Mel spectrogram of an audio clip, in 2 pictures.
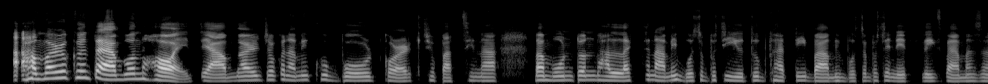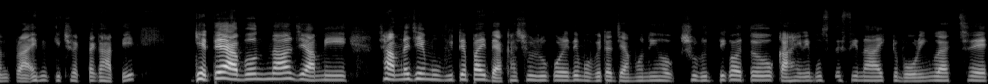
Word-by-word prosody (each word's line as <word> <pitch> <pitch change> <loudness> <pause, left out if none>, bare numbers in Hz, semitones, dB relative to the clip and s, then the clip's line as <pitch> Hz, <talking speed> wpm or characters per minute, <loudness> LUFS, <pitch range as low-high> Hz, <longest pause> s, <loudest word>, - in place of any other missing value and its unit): আ - - +10 0.2
আমারও 275 +4 +5
কিন্তু 310 -2 0 0.2
এমন 245 +3 +2 0.2
হয় 185 -9 +9 0.2
যে 180 - -4 0.2
আমার 185 +5 -1 0.2
যখন 210 +2 -6
আমি 205 - -7
খুব 220 -2 -7
বোরড 180 0 -4
করার 160 -3 -2
কিছু 195 - -14
পাচ্ছি 155 +4 -8
না - - -4 0.5
বা 200 - +4
মন 195 +1 -3
টন 205 0 -1
ভাল 185 -2 -2
লাগছে 180 +4 -5
না। - - 0
আমি 195 +4 -5
বসে 170 +4 -8
বসে 200 +1 -12
YouTube 175 +1 -9
ঘাঁটি 180 +1 -8 0.2
বা 165 - +1
আমি 160 - -10
বসে, 155 +2 -12
বসে 180 +1 -10
Netflix 155 +1 -8
বা - - -3
Amazon 155 0 -10
Prime 180 +7 -2
কিছু 185 0 -11
একটা 185 - -8
ঘাঁটি। 160 +3 -6 0.7
ঘেঁটে 260 +2 +7 0.2
এমন 240 +3 -1
না 255 - +4 0.2
যে 240 - 0
আমি 210 +1 -7 0.5
সামনে 235 0 +4
যে - - +4
মুভিটা 215 +2 -4
পাই 225 -1 +5
দেখা 190 +6 -2
শুরু 200 -2 -5
করে 195 -1 -2
দেই। 205 - -4
মুভিটা 180 +2 -6
যেমনই 175 +2 -7
হোক 170 - -9
শুরুর 190 -3 -8
দিকে 205 +1 -5
হয়তো 200 0 -5 0.3
কাহিনী 175 +1 -3
বুঝতেছি 190 +2 -15
না, - - -3
একটু 185 - -14
বোরিং 160 +2 -6
লাগছে 185 +1 -6
185 Hz, 190 wpm, -24 LUFS, 170-210 Hz, 0.7 s, আ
